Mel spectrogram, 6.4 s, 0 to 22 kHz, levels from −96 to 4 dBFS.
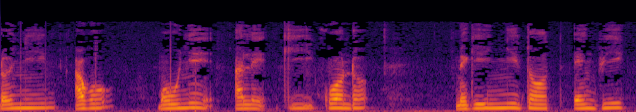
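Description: Right from the start the speech carries a watery, swirly quality, and there's nothing at all above 9.8 kHz, so the top end sounds dull. That's the classic signature of MP3 compression, likely at a low bitrate around 32 kbps. The encoder runs short of bits, chops the treble at a fixed point, and keeps dropping weak frequency lines in and out frame to frame. That flickering gives the sibilants a metallic chirp and softens the attacks.

Between 0.21 and 2.21 s you get periodic USB or driver dropouts: a string of about ten little ticks spaced every 0.25 s, each one a gap of a couple of milliseconds where the audio just drops to silence. The metronome-like regularity points to a background task stalling the USB bus or the audio driver on a fixed schedule, so a tiny slice of signal never makes it through each time.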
